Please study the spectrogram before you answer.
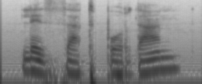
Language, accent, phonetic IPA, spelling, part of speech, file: Persian, Iran, [lez.zæt̪ʰ boɹ.d̪æn], لذت بردن, verb, Fa-لذت بردن.ogg
- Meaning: to take pleasure, to enjoy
